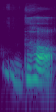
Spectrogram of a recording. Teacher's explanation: ध हमारा दंत्य वर्ण है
